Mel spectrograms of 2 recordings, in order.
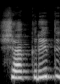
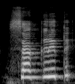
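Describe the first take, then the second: First: सकृत said with sh, shakrit, meaning dung; mispronounced shakrit. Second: सकृत with a plain s, sakrit; correct sakrit. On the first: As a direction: open सकृत with sh: sha-krit. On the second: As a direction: say सकृत as sa-krit with a clean s. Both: Shown as a demonstration. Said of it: "ऐसा दोषपूर्णम उच्चारणम".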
